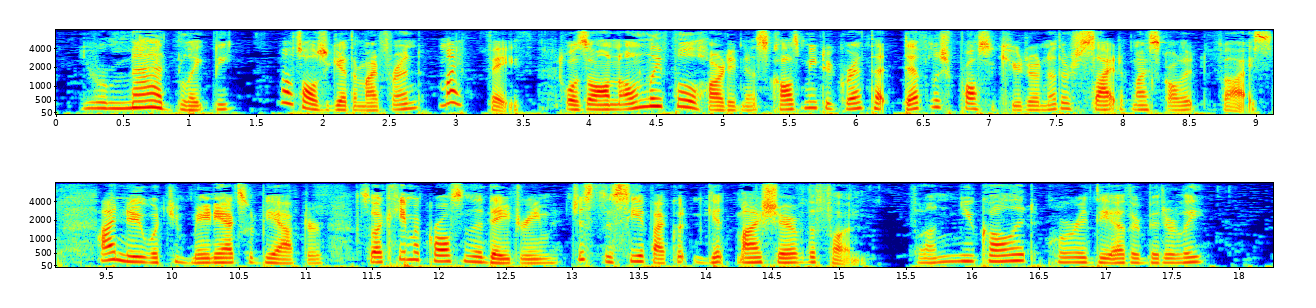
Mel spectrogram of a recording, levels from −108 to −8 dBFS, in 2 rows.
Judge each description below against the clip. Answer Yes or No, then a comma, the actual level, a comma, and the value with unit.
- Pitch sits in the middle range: Yes, medium, 170 Hz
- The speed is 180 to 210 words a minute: Yes, average, 200 wpm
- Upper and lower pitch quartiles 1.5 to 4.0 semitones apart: No, average, 4.9 semitones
